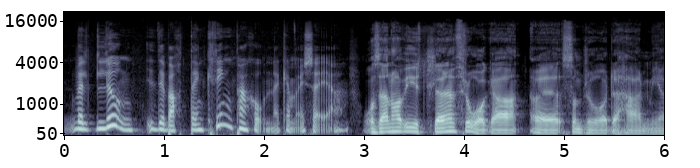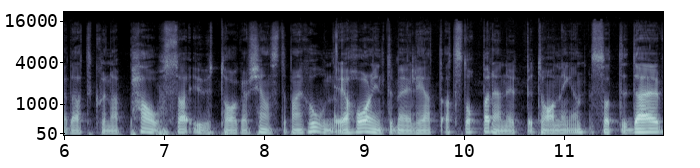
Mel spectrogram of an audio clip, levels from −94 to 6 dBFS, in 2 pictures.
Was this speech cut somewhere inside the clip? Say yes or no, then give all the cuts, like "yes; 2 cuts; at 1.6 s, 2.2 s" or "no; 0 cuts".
yes; 3 cuts; at 2.8 s, 8.7 s, 9.7 s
